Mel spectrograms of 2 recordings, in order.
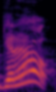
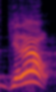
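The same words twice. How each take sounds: First: Raised, firm short command; authoritative. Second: Loud, raised command; commanding shout. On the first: Jesus when a demon shows up, authoritative. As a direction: dismiss it with authority. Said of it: "I don't just speak authoritatively". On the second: Jesus casting out the demon, commanding shout. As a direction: shout it as a full order. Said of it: "but he just says". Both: Acted.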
